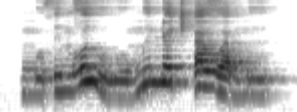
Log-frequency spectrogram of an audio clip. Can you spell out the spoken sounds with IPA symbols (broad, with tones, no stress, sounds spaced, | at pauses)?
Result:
m u˩ θ i˨ m ʁʷ i˥ β u˩ β u˩ m ɨ˥ n ɳ ɐ˥ t͡ʃʼ a˦ ʁʷ a˨ b m ɨ˨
